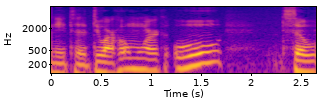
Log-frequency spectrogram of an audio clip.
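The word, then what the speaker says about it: 五: for five more minutes in chinese five is pronounced ooh and i would put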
